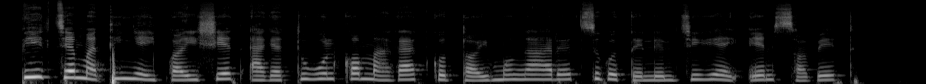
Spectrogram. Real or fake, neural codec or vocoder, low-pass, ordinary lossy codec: fake; codec, 44.1 kHz, 7.8 kbps, Pupu-Codec; none; none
